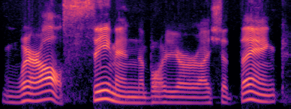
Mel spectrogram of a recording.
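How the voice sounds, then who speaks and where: Man as a very slow, creaky pirate crewman. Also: medium pitch, animated. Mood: sly, amused. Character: drawling, rough pirate crewman plotting mutiny. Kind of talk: radio play acting. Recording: loud background noise.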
